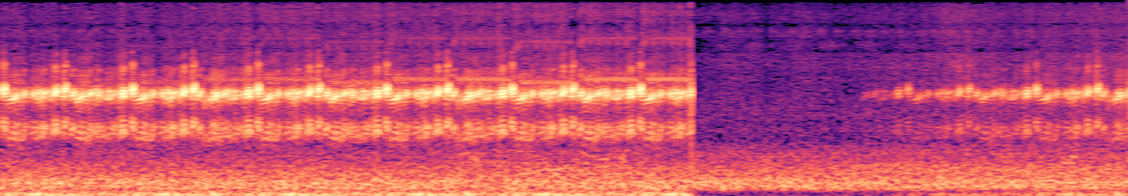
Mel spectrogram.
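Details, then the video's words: Frogs among mossy wet rocks, snails nearby, give a sustained buzzy trill of rapid, fairly even pulses for about five seconds, stop sharply, then start again more softly after a short pause. "Funny frog sounds"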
